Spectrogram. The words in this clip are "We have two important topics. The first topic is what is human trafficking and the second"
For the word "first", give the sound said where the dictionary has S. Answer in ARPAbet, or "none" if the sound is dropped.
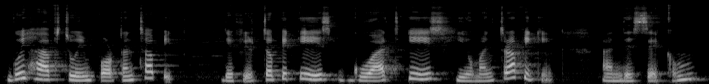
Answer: none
